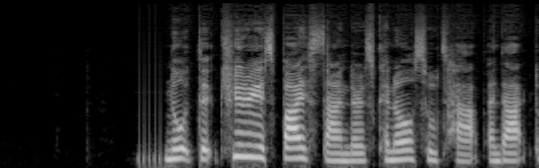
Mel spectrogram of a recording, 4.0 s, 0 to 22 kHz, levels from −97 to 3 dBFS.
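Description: At 1.04 s the speech locks into a system hang loop that runs until 1.24 s: a single 40 ms slice of audio repeats five times back to back. What's happening is the machine or driver stalling while the sound hardware keeps replaying the same stretch of its ring buffer, which points to a buffer about 40 ms long. At a 25 Hz repeat rate it comes across as a brief, rapid stutter. Once playback resumes, essentially no audio seems to be missing.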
